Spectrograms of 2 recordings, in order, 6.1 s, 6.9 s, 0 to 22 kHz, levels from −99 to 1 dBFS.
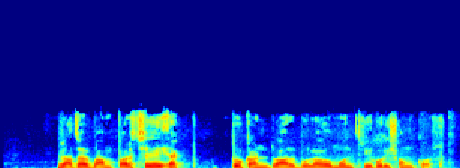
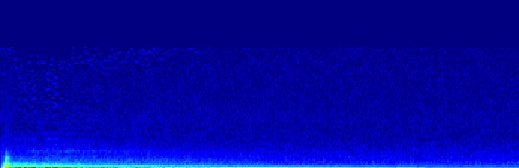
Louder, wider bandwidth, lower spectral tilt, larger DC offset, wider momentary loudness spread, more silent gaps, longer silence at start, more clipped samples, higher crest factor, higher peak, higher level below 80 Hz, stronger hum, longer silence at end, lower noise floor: first, -16 LUFS vs -20 LUFS; first, 7.8 kHz vs 0.7 kHz; second, -6.5 dB/octave vs -12 dB/octave; neither; second, 10 LU vs 24 LU; neither; first, 0.75 s vs 0.05 s; neither; about the same, 16 dB vs 18 dB; first, 0 dBFS vs -4 dBFS; second, -54 dBFS vs -20 dBFS; neither; second, 0.45 s vs 2.9 s; first, -70 dBFS vs -66 dBFS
